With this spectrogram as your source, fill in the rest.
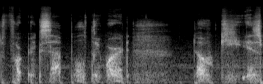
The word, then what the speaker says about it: toki: would still be acceptable stress falls on the first syllable of a word pronounce it a bit louder longer and higher pitched for example the word Toki is pronounced DOI and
